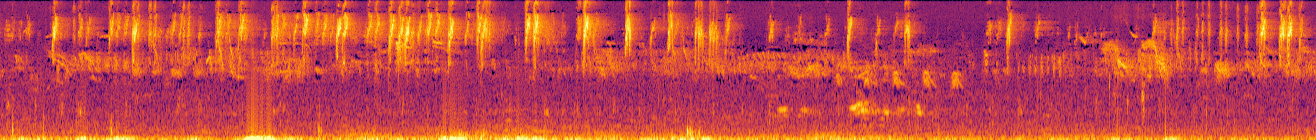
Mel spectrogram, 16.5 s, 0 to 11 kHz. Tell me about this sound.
Rural Sound - Birds 2
| - Description - |
Ambient sound of birds singing in a very calm rural area
birds, nature, birdsong, bird, forest, field-recording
